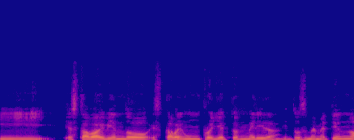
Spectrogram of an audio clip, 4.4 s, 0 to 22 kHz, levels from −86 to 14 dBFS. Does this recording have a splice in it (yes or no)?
no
